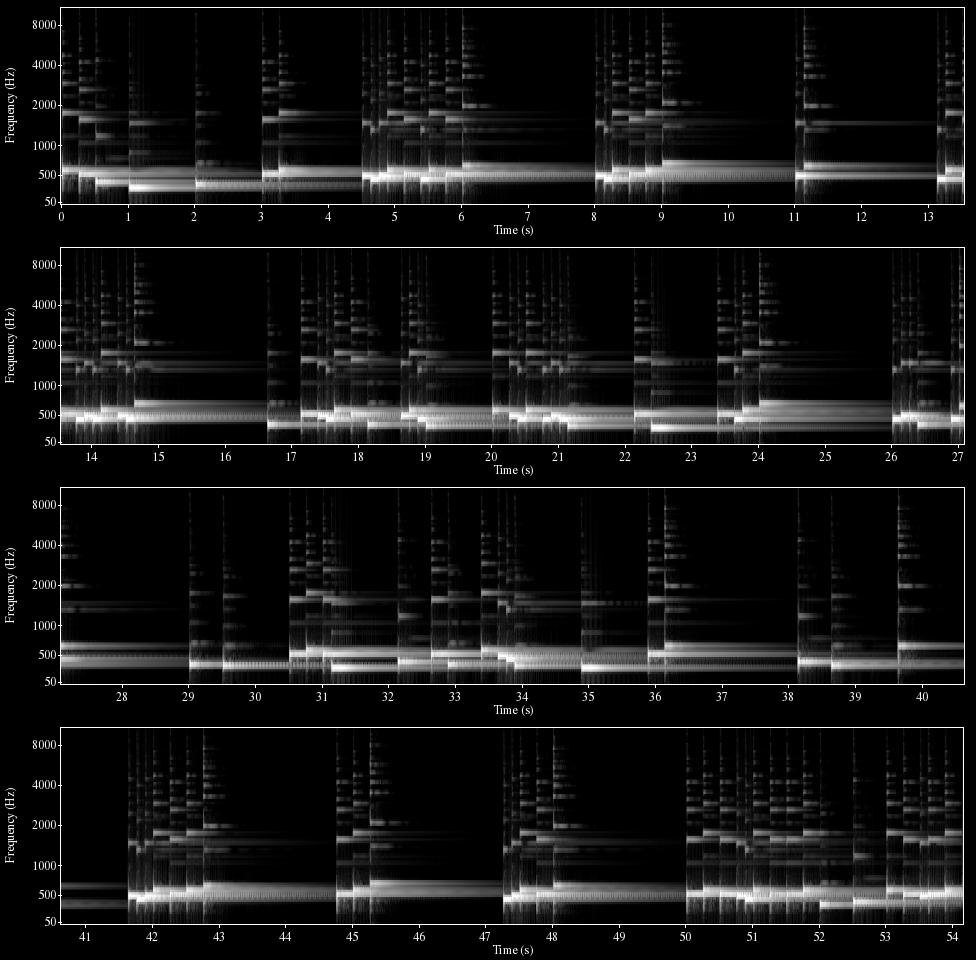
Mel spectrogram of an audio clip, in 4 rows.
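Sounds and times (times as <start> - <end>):
harp: 0.0 - 54.1.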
